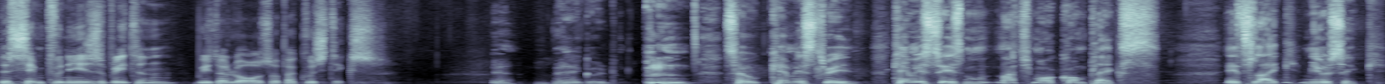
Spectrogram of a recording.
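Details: Adult male speaker; typical speech.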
